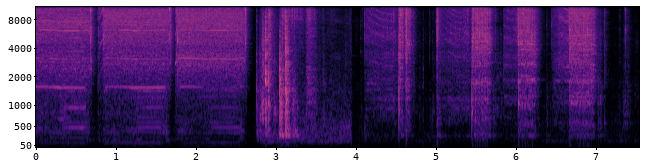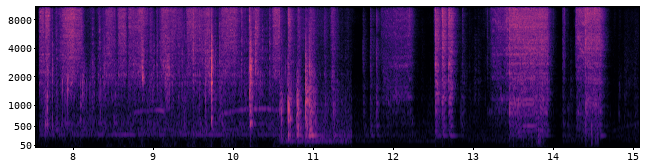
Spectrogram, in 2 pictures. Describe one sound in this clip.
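A cordless drill whirs as it drives a screw.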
